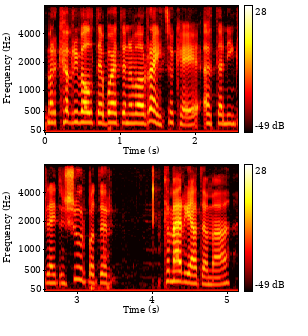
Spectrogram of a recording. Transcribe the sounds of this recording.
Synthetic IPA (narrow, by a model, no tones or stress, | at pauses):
markʰəvrɪvɔlˠdɛbwɛdɪnəvɔrajtʰokʰeəd̥aniːnɡneɨdənʃuːrboːdɨr | kʰəmɛɾjadəma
